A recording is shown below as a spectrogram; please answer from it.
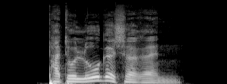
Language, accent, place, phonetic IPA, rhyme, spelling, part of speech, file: German, Germany, Berlin, [patoˈloːɡɪʃəʁən], -oːɡɪʃəʁən, pathologischeren, adjective, De-pathologischeren.ogg
- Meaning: inflection of pathologisch: 1. strong genitive masculine/neuter singular comparative degree 2. weak/mixed genitive/dative all-gender singular comparative degree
